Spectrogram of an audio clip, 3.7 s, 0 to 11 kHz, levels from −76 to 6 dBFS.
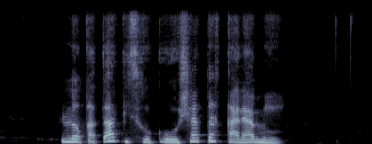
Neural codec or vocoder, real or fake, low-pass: codec, 44.1 kHz, 2.6 kbps, SNAC; fake; 9.9 kHz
